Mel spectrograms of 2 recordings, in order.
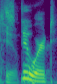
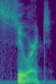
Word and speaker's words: Seward: It's not Stewart. It's Seward. One T, but it's not where you think.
